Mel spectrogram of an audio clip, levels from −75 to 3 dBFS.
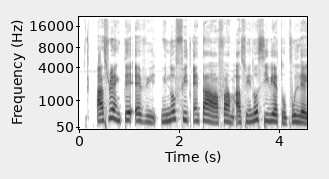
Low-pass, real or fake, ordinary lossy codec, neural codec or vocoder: none; real; none; none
